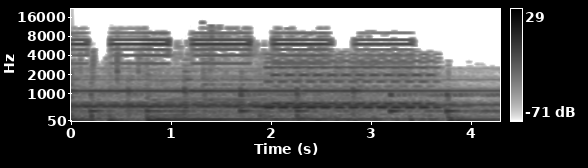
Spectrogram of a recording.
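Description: A phone ringing in repeated short electronic trills, about one a second, over a steady sustained music score; the ringing stops a little over three seconds in while the music carries on.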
